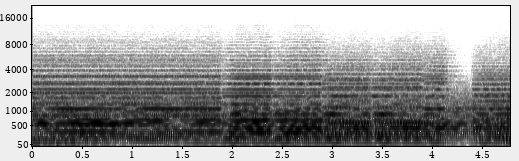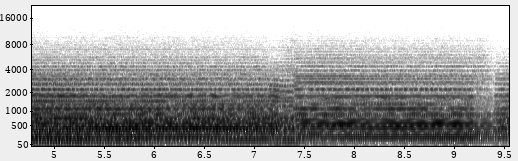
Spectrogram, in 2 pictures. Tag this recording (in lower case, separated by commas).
music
